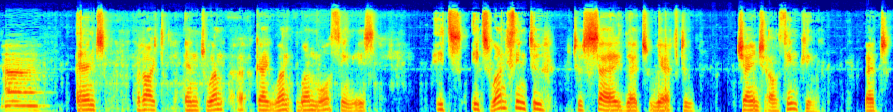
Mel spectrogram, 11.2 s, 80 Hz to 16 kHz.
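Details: Adult male who has stuttered since age 3 or 4, now fairly fluent using the passive airflow technique, so stuttering may be mild or absent here; stuttering.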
